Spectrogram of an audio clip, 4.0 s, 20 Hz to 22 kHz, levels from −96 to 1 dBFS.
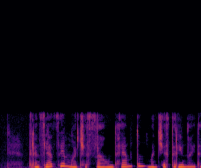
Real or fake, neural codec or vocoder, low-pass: real; none; 7.2 kHz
